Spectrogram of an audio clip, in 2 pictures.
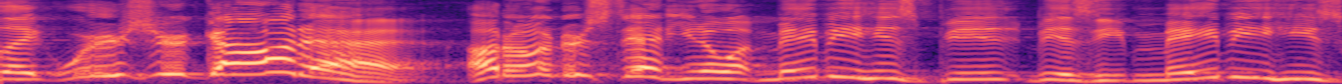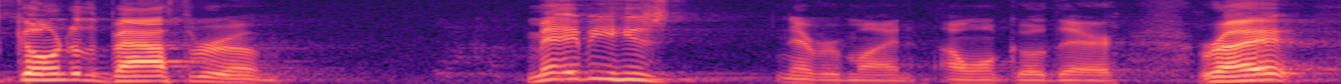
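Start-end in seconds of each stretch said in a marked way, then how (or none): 0.2-6.1 put-on mocking taunting tone, higher. Retelling how Elijah taunted the Baal worshipers: mocking as Elijah. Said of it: "And he's just mocking them".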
